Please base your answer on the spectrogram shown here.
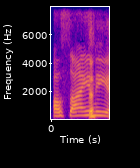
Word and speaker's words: Alcyone: Alcyone and Miro, but we can call them Allie and Mary.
